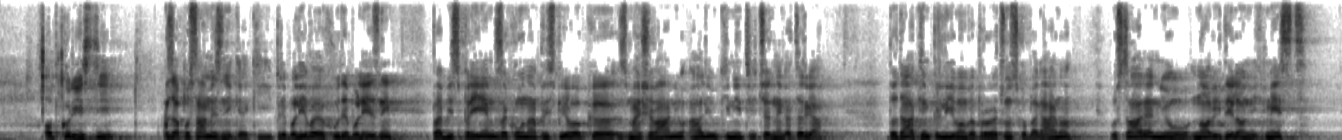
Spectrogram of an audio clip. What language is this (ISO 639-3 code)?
slv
